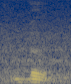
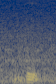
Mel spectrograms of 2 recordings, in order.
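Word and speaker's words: 不: not i know and this one is boo so it's just down so boo it can um i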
